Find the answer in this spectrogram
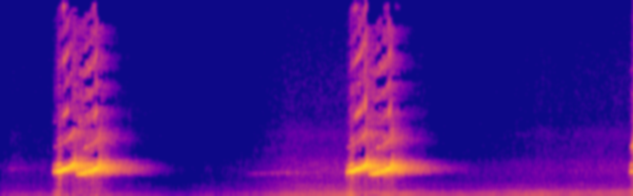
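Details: Black-capped lory, a vocally active talking bird with varied mimicked sounds, giving a bright whistled double note that rises twice, repeated about every three seconds, in a quiet indoor setting.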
